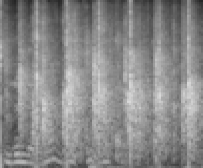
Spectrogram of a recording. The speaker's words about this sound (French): Je, je vais, je, vais, je demande de l'applaudir.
